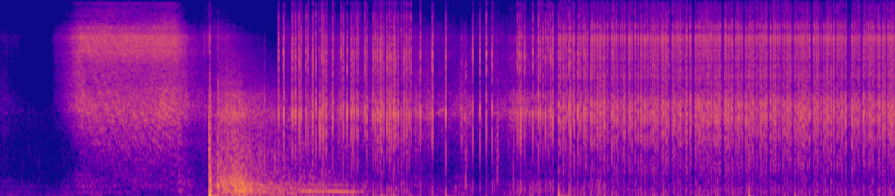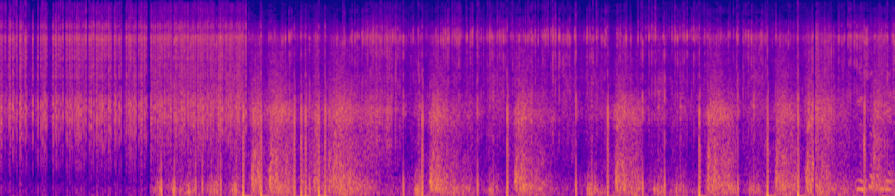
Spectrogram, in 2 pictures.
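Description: Ground-level fireworks going off: a steady hiss starts about a second in, then from about three seconds a dense run of crackling and sharp cracks that carries on, with heavier bangs joining after about sixteen seconds.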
